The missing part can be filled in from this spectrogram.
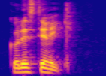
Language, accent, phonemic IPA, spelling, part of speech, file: French, France, /kɔ.lɛs.te.ʁik/, cholestérique, adjective, LL-Q150 (fra)-cholestérique.wav
- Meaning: cholesteric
